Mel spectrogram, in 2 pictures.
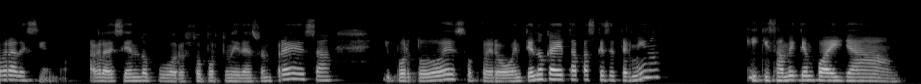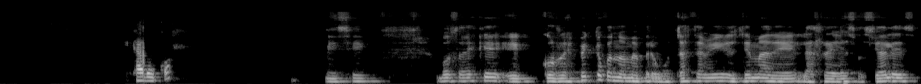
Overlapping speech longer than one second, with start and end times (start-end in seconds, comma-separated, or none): none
